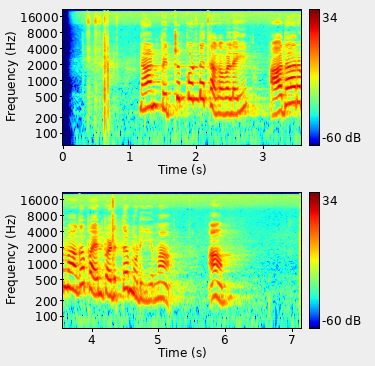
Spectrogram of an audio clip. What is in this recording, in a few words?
Tamil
